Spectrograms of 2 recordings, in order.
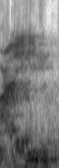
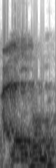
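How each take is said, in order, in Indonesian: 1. Suku kata terakhir diucapkan dengan vokal 'i'. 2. Suku kata terakhir diucapkan dengan vokal 'u'. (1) "yang biasa kita dengar bacaan hafaz dari Imam Asim" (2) "ada perbedaan lagi alaihum"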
